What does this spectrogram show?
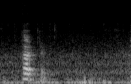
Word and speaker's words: cut: यू टी जोड़ दे तो उसका उच्चारण अट होता है। क्या होता है? अट। जैसे देखना कट ए से लेकर एन तक के बीच में सी आता है। तो सी का क्या होता है बाबू? का और इ क्या है? यू टी। इसमें क्या जोड़ देंगे? अट। तो ये क्या बन जाएगा? कट।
